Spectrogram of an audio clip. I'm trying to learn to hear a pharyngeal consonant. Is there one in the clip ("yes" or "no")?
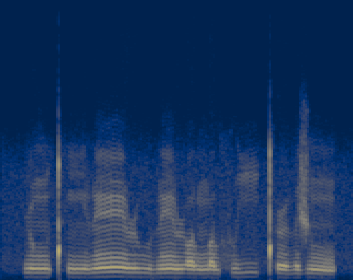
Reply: no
